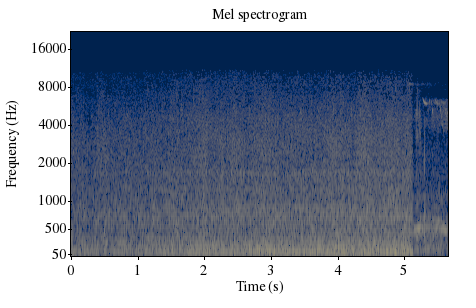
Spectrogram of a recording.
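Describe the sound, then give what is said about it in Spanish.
A motorboat drones steadily through the canals of Venice by day, carrying a man with a bouquet of flowers, its low engine hum layered with a constant rushing wash of spray, loud before cutting off abruptly near the end. “De día, Fred va con un ramo de flores en una lancha motorizada.”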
